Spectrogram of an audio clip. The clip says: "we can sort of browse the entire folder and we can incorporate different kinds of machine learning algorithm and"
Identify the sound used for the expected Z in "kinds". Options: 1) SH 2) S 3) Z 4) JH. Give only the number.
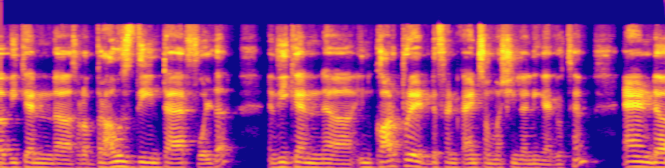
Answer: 2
